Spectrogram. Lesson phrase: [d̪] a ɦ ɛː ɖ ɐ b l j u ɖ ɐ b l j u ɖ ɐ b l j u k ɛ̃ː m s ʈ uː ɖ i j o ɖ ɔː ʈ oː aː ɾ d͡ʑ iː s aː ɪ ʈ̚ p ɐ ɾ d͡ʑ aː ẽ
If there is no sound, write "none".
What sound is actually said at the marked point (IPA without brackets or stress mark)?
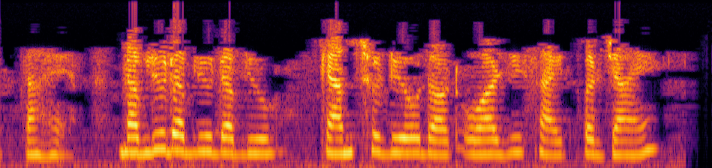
t̪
